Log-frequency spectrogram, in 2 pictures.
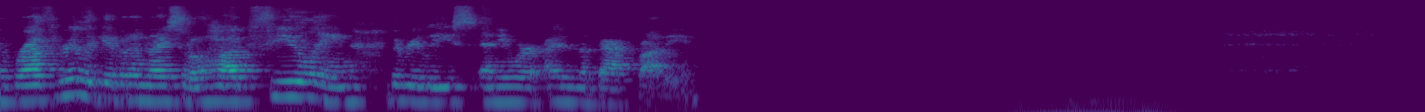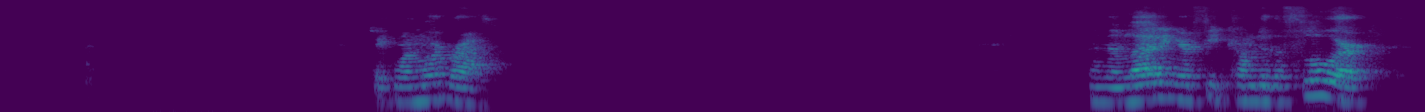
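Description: A woman speaks calmly and slowly, close to a microphone, with long pauses.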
